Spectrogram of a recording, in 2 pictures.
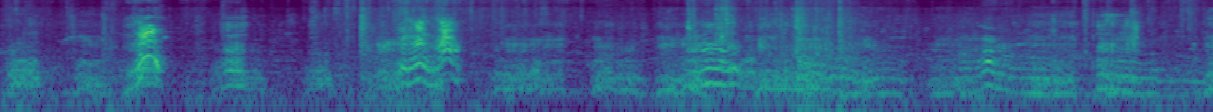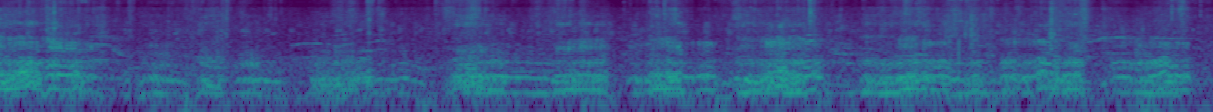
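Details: Belgian Malinois puppies growling during a tug-of-war game: low, rumbling, throaty growls that rise and fall continuously, broken by a few sharper yelps or barks near the start.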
